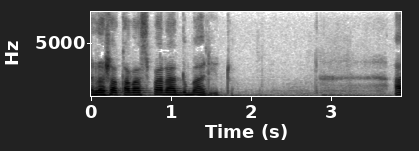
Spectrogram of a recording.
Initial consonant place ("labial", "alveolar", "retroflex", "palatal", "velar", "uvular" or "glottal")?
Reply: alveolar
